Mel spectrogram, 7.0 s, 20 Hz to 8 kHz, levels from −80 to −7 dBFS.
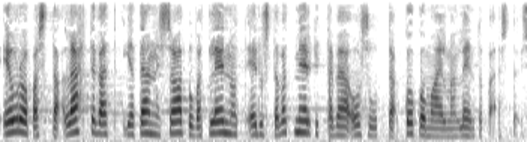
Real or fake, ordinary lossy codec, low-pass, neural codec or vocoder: real; none; 7.2 kHz; none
